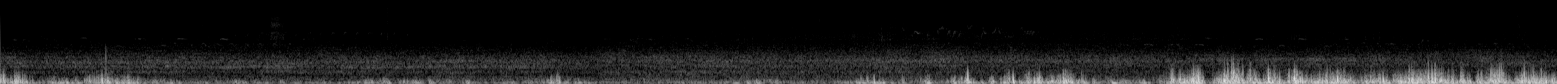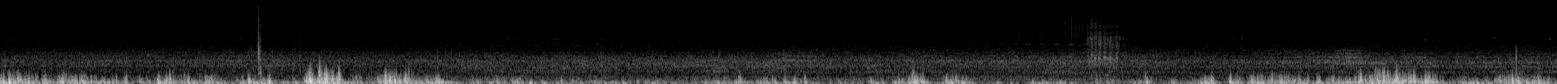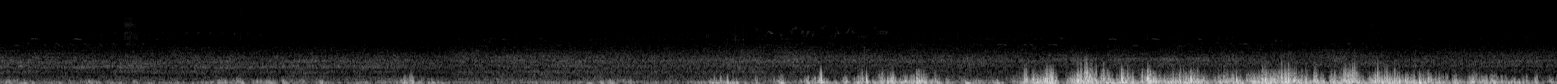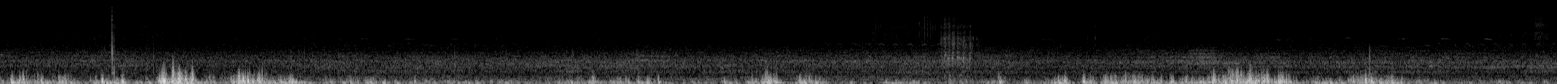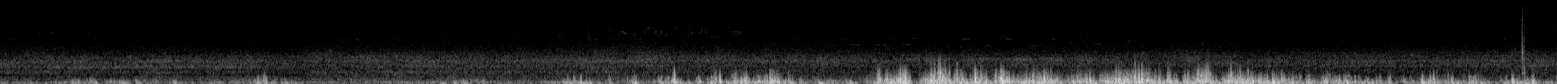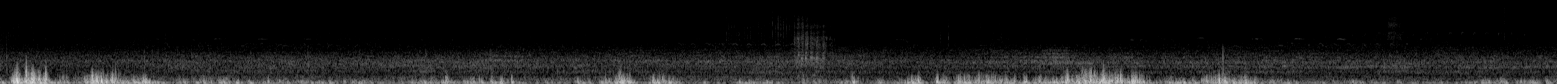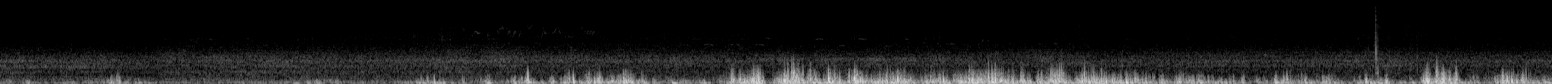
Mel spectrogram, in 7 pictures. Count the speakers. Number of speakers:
zero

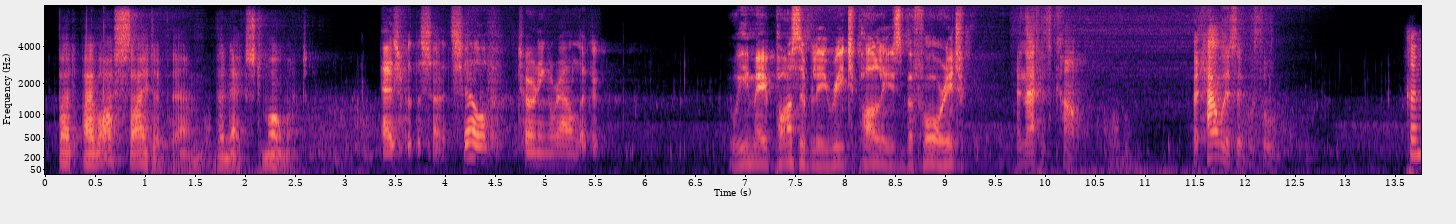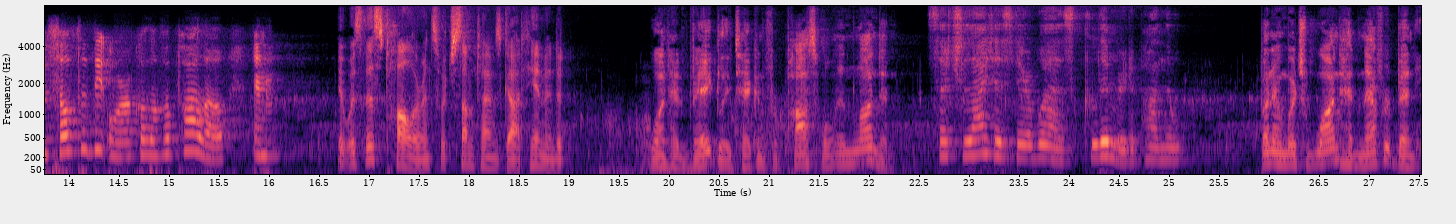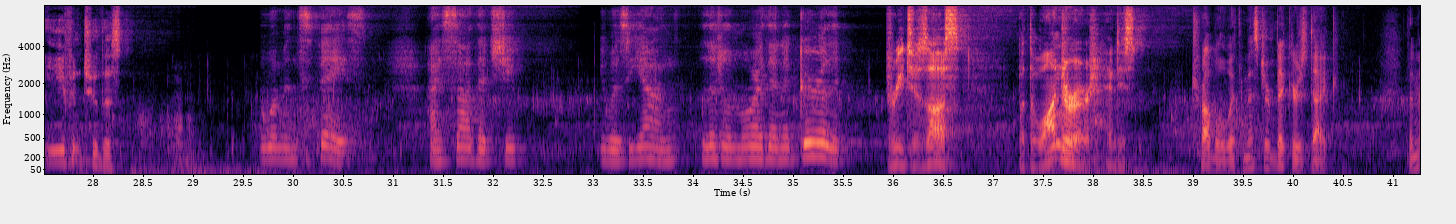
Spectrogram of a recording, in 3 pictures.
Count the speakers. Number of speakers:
eight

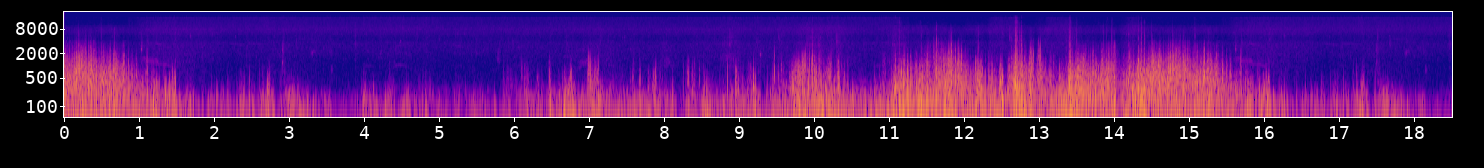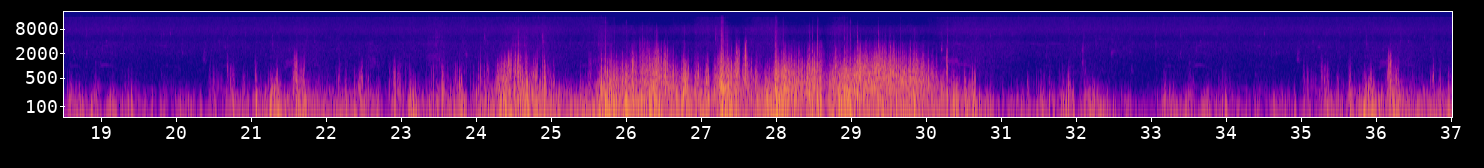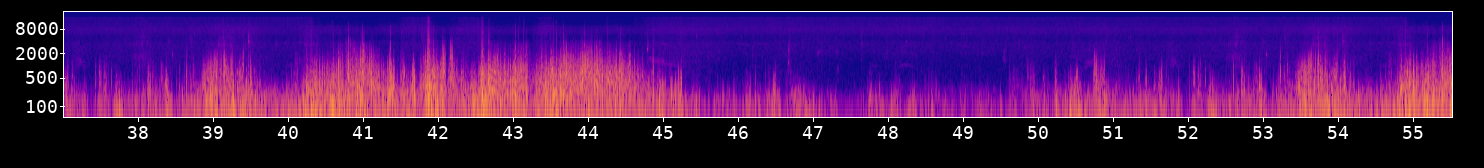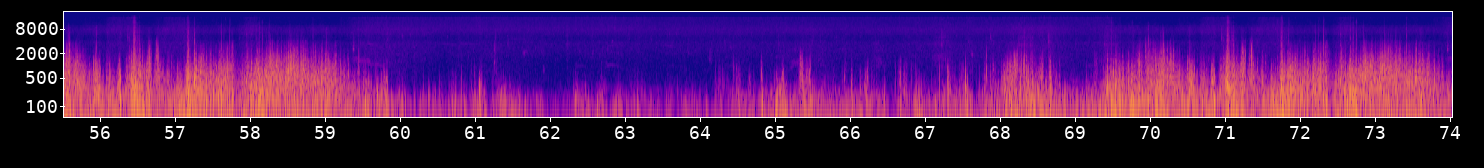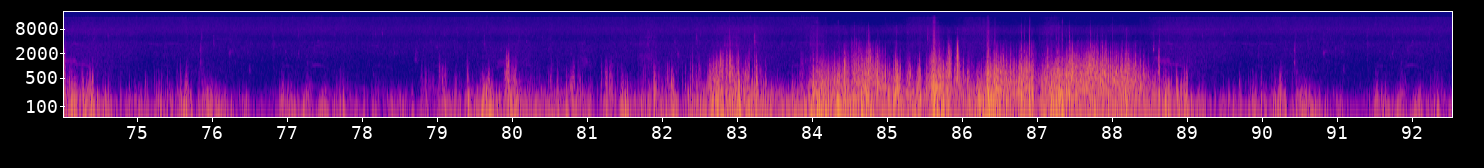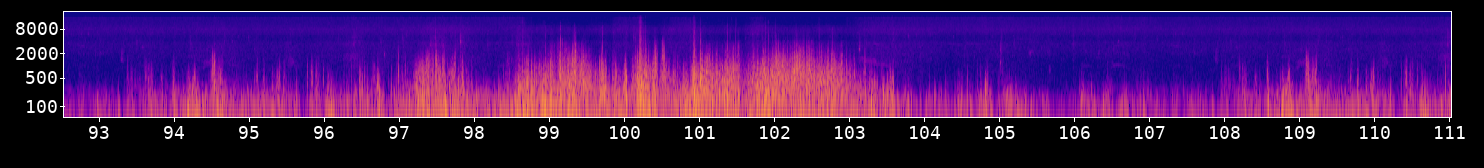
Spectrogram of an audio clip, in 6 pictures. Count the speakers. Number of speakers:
zero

